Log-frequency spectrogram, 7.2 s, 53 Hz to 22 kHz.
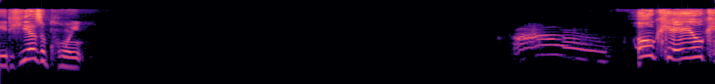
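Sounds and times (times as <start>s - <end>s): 
speech: 0.0s - 1.0s, 6.4s - 7.1s
wild cat drawn-out meow: 5.1s - 6.2s.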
